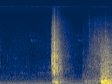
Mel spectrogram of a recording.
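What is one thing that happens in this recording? A telephone handset is put down with a clack.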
